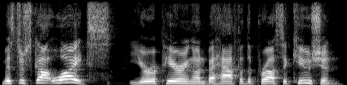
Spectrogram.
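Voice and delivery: ordinary talk, nothing marked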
